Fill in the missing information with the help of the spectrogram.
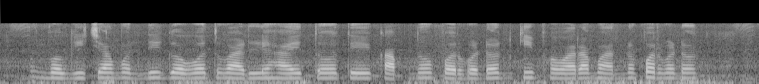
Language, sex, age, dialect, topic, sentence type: Marathi, female, 25-30, Varhadi, agriculture, question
